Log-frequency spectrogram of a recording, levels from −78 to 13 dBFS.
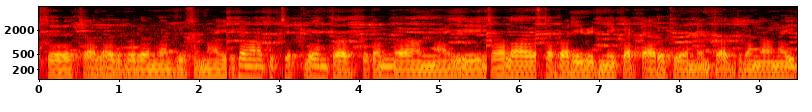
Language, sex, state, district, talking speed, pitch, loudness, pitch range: Telugu, male, Andhra Pradesh, Srikakulam, 95 wpm, 65 Hz, -24 LUFS, 65-70 Hz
